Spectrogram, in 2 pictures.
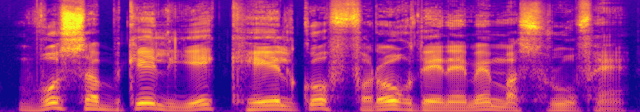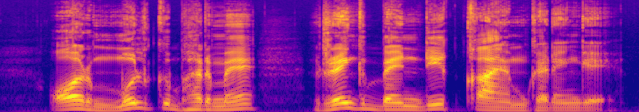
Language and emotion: Urdu, neutral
